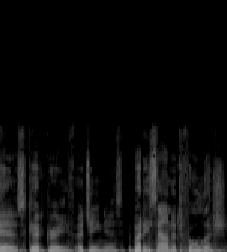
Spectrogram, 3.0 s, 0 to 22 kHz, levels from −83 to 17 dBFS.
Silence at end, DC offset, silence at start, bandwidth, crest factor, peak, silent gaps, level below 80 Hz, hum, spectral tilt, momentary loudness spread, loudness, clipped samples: 0 s; under 0.1%; 0 s; 11.5 kHz; 20 dB; -14 dBFS; none; -52 dBFS; none; -6 dB/octave; 8 LU; -35 LUFS; under 0.1%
